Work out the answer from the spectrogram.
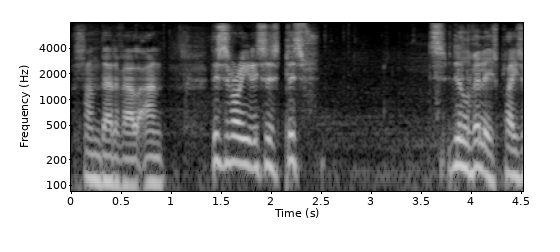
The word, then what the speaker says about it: Llandrillo: It's called Llandrillo, or as Andy Roberts called it, Clan the Fell. Old Andy Roberts. it's pronounced Llandrillo, and this little village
